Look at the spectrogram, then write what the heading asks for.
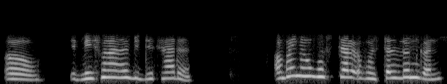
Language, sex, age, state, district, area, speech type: Bodo, female, 18-30, Assam, Kokrajhar, rural, conversation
